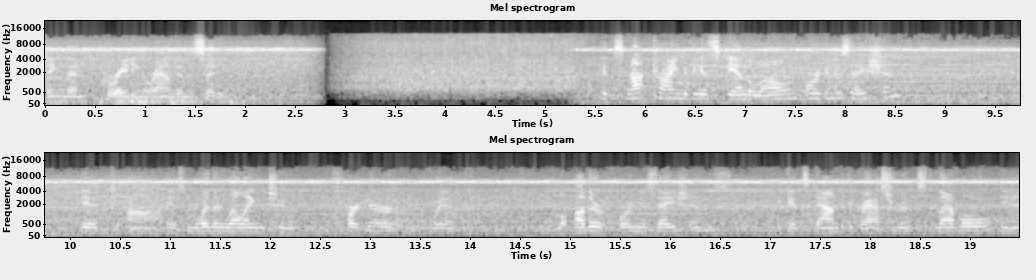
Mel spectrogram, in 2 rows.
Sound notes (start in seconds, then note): 2.9 water running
